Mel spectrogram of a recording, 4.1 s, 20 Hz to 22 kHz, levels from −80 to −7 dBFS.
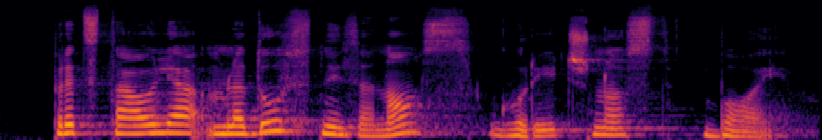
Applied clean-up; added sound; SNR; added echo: none; none; none; none.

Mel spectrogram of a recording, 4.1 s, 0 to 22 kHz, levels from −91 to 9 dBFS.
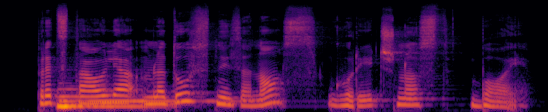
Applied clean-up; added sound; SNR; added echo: neural mask model RNNoise.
